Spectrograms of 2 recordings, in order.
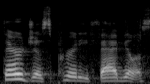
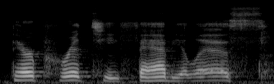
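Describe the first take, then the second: First: Said in the usual way. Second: "they're pretty fabulous" slowed way down, each word stretched; drawn out. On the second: Real, not acted. To her viewers, about tiny cat-eye glasses, slowly drawn out.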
